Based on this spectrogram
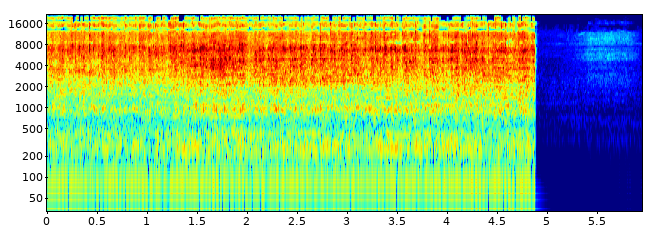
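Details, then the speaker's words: Built small-block engine that came with newly bought race car, first run: loud, lumpy idle with uneven pitter-patter about four beats a second, sounds like a John Deere tractor; running rough, cause unclear, needs upgrades. "i'll at least let you hear it run and it sounds like a tractor not so much like a case more like a john deere a little pitter patter"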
